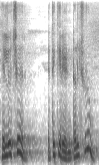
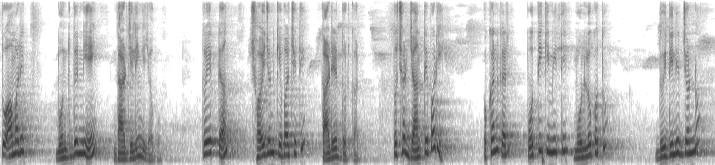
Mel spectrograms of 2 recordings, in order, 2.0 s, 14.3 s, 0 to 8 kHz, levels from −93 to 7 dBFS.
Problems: none marked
